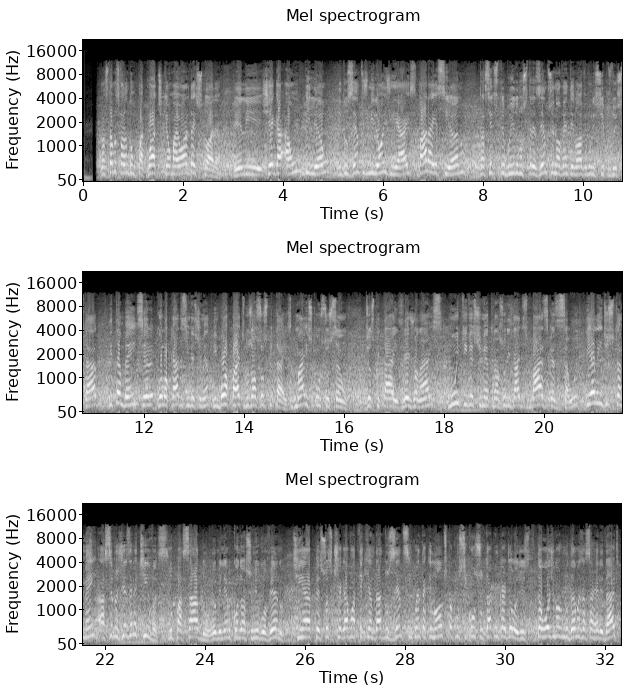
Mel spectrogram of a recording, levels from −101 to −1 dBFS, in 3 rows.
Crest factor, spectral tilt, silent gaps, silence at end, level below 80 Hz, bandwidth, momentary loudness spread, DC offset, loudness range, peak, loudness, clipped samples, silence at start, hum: 14 dB; -4 dB/octave; 0.20-0.24 s; 0 s; -50 dBFS; 12.5 kHz; 5 LU; under 0.1%; 2 LU; 0 dBFS; -14 LUFS; under 0.1%; 0.05 s; none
